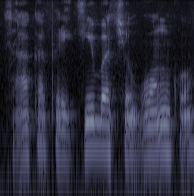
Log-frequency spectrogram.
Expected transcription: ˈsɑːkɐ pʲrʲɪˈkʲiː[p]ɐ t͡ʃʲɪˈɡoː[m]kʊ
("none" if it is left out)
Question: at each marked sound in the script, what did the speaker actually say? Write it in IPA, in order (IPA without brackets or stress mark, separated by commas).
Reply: b, ŋ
